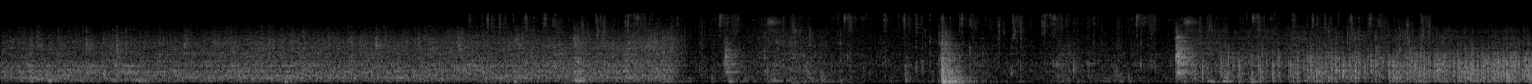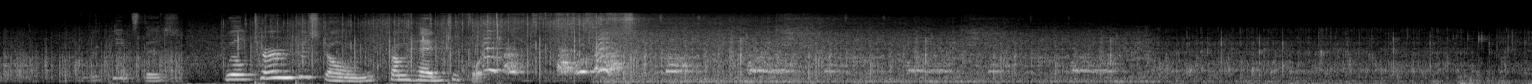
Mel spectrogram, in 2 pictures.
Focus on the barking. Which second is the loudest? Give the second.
21 s.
